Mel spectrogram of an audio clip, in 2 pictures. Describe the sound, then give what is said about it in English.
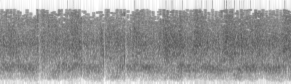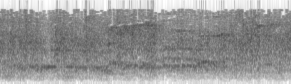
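A large crowd of senators and congressmen chants "USA" over steady loud clapping and cheering, a dense unbroken roar that holds for the full length without a pause. “That's the senators and congressmen yelling USA.”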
